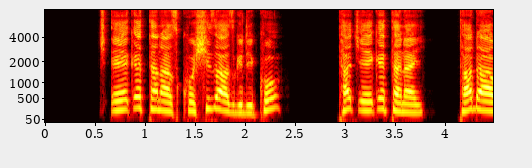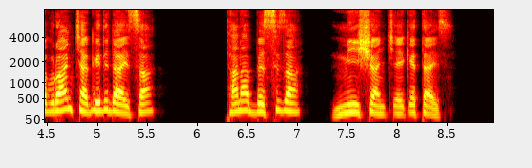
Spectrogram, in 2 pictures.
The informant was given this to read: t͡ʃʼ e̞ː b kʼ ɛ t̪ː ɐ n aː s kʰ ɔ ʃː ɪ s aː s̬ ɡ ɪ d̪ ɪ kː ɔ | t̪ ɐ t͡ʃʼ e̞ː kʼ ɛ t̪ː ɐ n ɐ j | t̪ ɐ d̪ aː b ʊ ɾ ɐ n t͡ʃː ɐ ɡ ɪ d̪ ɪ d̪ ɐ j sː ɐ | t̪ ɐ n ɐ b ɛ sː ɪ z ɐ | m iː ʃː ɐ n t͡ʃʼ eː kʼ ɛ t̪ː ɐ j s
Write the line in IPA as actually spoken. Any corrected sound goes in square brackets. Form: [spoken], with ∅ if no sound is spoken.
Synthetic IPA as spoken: t͡ʃʼ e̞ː [∅] kʼ ɛ t̪ː ɐ n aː s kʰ ɔ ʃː ɪ [z] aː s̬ ɡ ɪ d̪ ɪ kː ɔ | t̪ ɐ t͡ʃʼ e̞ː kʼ ɛ t̪ː ɐ n ɐ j | t̪ ɐ d̪ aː b ʊ ɾ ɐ n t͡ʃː ɐ ɡ ɪ d̪ ɪ d̪ ɐ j sː ɐ | t̪ ɐ n ɐ b ɛ sː ɪ z ɐ | m iː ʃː ɐ n t͡ʃʼ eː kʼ ɛ t̪ː ɐ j s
